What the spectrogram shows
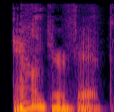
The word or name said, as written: counterfeitness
